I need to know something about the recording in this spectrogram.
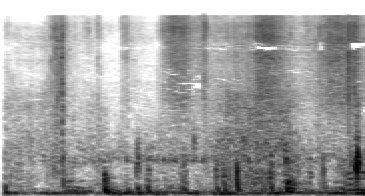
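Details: Only low thumps, soft clicks and a faint engine-like rumble are heard, with no animal calling.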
